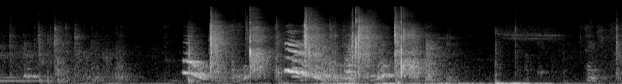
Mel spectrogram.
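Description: A group improvising sounds on cue with voices, claps and taps. After a quiet start, a loud cluster of sliding vocal noises and sharp claps comes about two seconds in and lasts about two seconds, then thins to a few scattered sounds.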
